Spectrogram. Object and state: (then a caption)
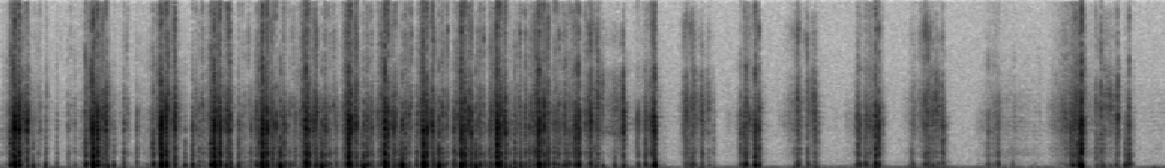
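Inflatable vinyl beach ball. Fingertips and a palm press and peel the sticky surface of a large red and white hollow inflated vinyl beach ball. The result is a rapid run of bright, crackling, tearing pops, with short dry snaps that barely ring. The pops come thick and fast at first, then thin out into separate peeling bursts with quiet gaps between them.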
